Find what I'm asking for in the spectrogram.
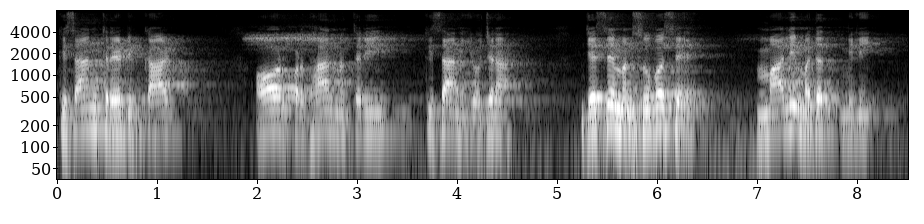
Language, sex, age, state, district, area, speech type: Urdu, male, 45-60, Bihar, Gaya, urban, spontaneous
